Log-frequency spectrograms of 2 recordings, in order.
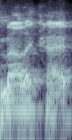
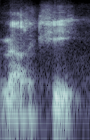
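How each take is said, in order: First: The name is said the commonly used way. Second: The name is said a less common way. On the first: "most people pronounce, well, pronounce it Malachi" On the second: "but Malachi, which means my messenger"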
